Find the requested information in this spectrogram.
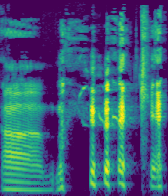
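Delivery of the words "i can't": helpless words through laughter, raised pitch; real laughing. Real, not acted. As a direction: crack up while speaking. Cracking up, unable to continue.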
